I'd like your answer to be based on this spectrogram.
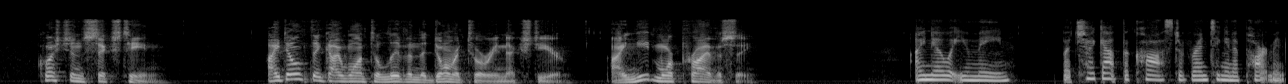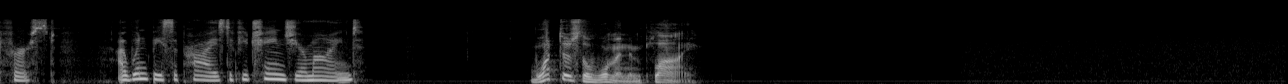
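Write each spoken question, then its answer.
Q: What does the woman imply?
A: Renting an apartment may cost too much, so the man may decide to stay in the dormitory.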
